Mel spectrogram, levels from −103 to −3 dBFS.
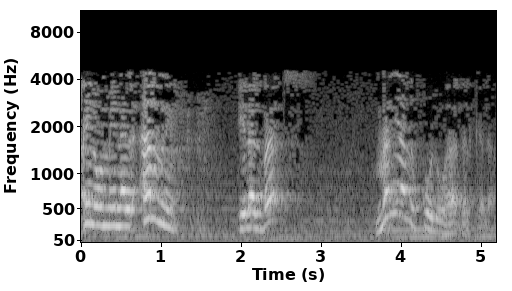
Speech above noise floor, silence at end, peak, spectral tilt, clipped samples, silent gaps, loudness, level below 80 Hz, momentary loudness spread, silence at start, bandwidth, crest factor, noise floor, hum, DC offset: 24 dB; 0 s; -8 dBFS; -10 dB/octave; under 0.1%; none; -24 LUFS; -56 dBFS; 22 LU; 0 s; 4.7 kHz; 18 dB; -48 dBFS; none; 0.2%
